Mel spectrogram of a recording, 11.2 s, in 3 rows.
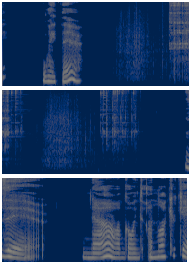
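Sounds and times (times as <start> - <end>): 
speech: 0.8 - 1.6, 7.4 - 8.3, 9.1 - 11.1
food being put into a pet bowl: 2.2 - 6.5.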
